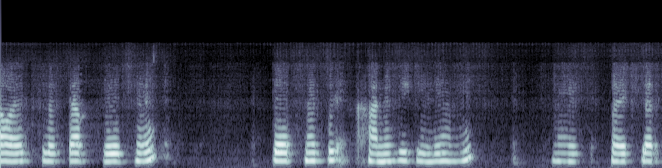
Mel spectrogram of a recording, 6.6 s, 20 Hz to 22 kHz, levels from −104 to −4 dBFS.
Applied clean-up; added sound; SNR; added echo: neural mask model DeepFilterNet 3.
